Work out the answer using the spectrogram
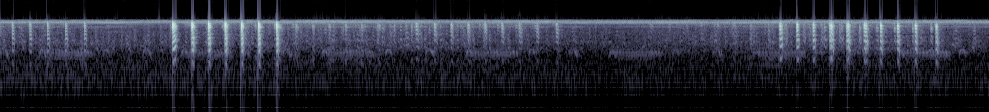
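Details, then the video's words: Lizard giving series of sharp dry clicks, about three per second, in loud bursts near the start and end with a softer run between, over a faint steady hiss. "Звук ящерица"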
